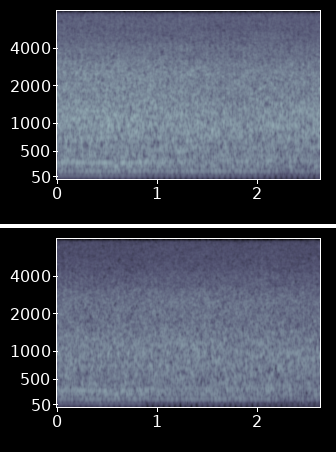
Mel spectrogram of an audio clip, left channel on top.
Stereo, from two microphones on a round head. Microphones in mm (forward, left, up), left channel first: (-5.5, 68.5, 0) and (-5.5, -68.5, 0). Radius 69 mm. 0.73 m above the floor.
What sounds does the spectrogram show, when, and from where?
Only background noise.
